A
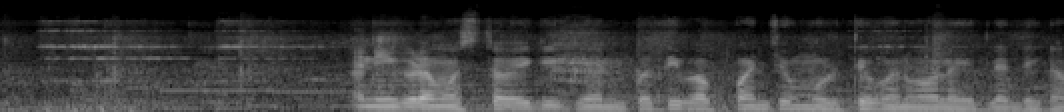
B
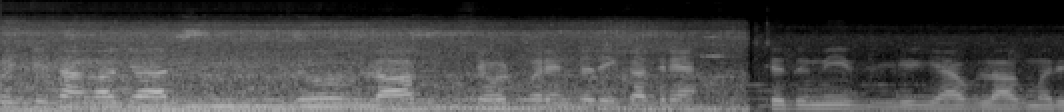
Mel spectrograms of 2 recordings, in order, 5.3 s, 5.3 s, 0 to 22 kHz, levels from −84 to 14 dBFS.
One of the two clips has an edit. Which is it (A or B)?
B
